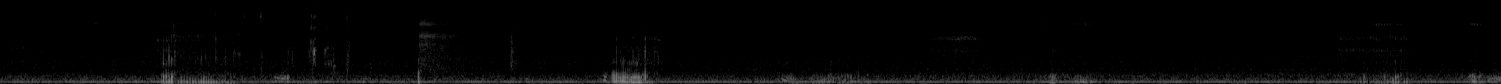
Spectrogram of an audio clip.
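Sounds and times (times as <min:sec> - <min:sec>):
dog snoring: 0:00.0 - 0:03.4, 0:06.0 - 0:06.7, 0:07.8 - 0:11.0, 0:13.4 - 0:15.0
dog breathing: 0:07.9 - 0:11.0.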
